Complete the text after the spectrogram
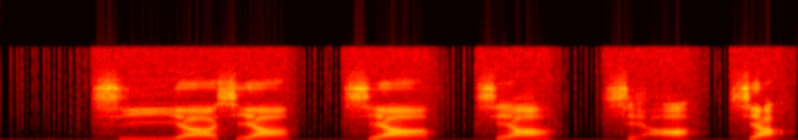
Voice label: "xia", chinese

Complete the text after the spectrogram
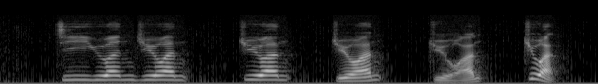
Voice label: "juan", chinese

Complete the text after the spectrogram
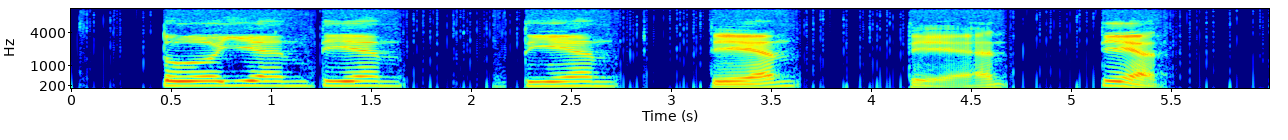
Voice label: "dian", chinese

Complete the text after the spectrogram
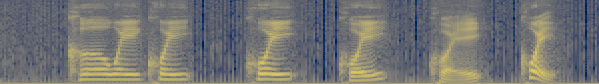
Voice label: "kui", chinese

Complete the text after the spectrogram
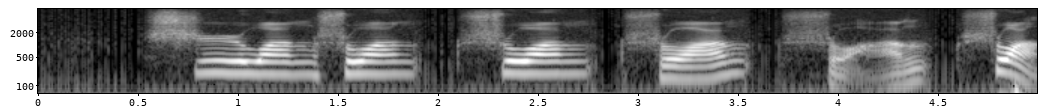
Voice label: "shuang", chinese

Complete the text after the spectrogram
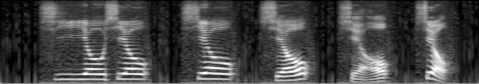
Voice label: "xiu", chinese

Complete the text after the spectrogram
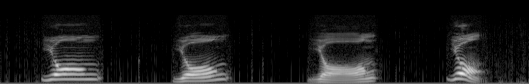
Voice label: "yong", chinese

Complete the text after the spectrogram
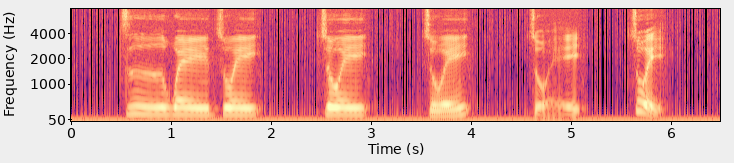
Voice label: "zui", Chinese

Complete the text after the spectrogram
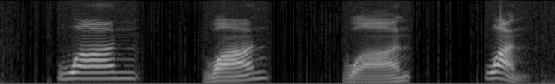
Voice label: "wan", chinese

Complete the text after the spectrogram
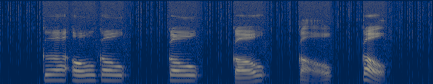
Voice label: "gou", chinese

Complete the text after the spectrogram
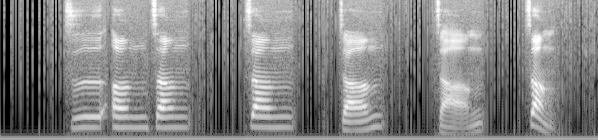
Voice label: "zeng", chinese

